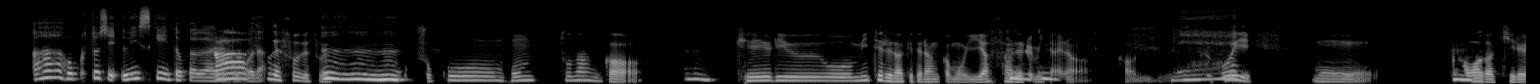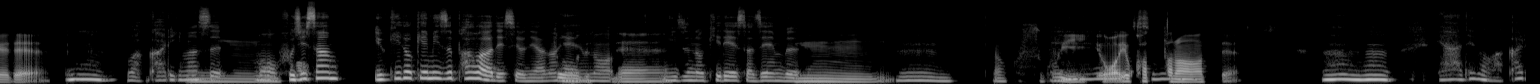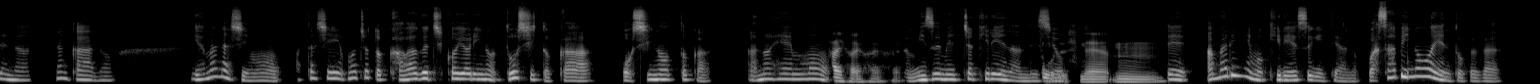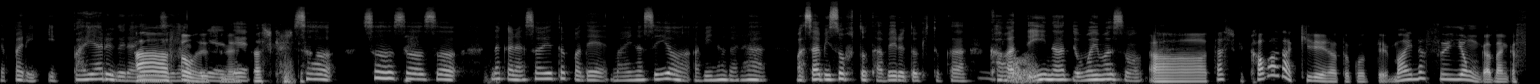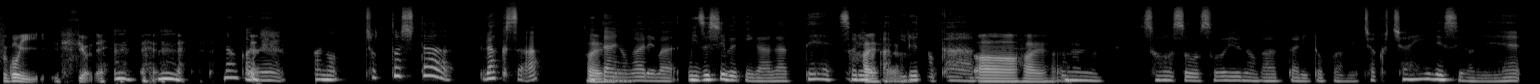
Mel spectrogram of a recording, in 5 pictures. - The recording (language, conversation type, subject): Japanese, unstructured, 自然の中で一番好きな場所はどこですか？
- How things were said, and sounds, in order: tapping; other background noise; unintelligible speech; chuckle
